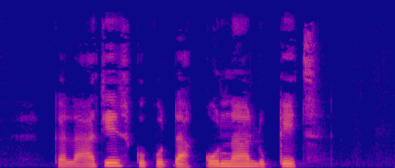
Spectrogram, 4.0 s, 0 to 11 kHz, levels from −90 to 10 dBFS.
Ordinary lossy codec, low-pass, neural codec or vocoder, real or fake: AAC, 64 kbps; 9.9 kHz; none; real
